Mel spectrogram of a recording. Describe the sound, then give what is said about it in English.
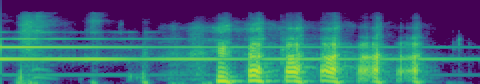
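A bell rings with a sustained metallic tone, then is struck in a quick run of about six clanging dings, like a boxing ring bell, loud with no talking. “Hopefully, the bell doesn't freeze.”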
